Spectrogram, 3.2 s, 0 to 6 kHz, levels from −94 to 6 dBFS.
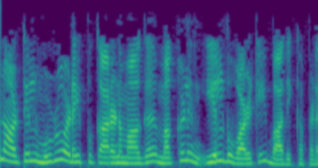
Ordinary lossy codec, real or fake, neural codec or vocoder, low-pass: none; real; none; 5.4 kHz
